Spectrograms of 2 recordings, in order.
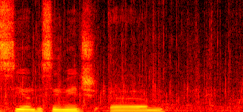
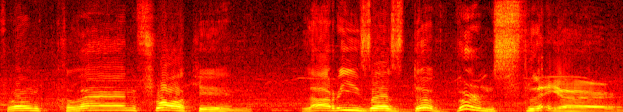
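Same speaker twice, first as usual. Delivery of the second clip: very slow, higher booming call; announcer; 6 semitones higher, 5 dB louder, much slower than usual. Acted. The announcer presents the Worm Slayer, slow and booming. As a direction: stretch each word out for the arena. Announcer introduces next contestant.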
